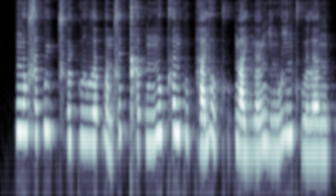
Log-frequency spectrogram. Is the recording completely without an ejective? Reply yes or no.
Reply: yes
